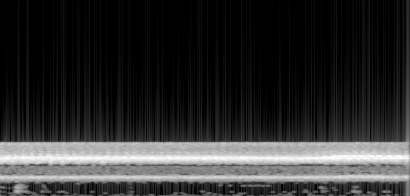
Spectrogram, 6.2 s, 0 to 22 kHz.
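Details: Higurashi (Tanna japonensis) singing together in the early morning hours after 4:30 in Uda city, Nara, Japan; a thick, continuous high-pitched ringing without pause, with only faint scattered low noises beneath.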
